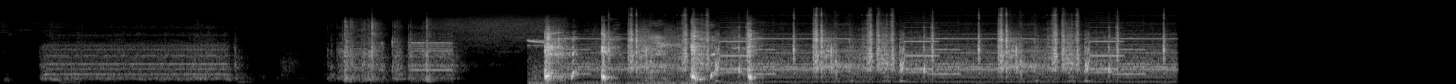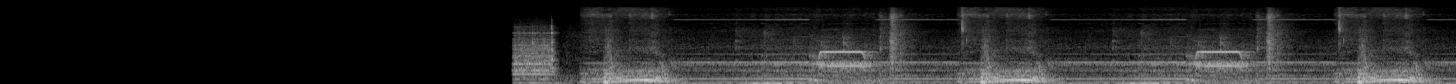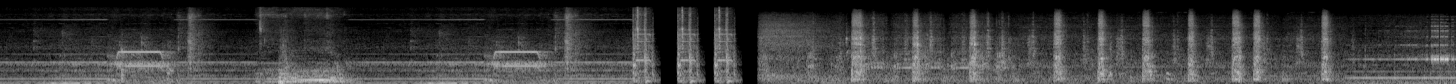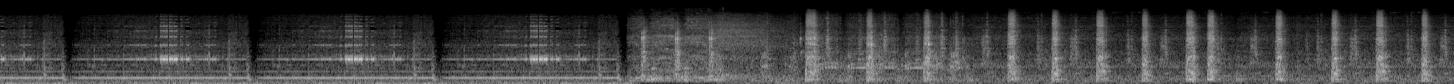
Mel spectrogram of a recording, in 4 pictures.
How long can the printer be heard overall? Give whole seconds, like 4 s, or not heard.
50 s.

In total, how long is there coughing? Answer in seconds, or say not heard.
4 s.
